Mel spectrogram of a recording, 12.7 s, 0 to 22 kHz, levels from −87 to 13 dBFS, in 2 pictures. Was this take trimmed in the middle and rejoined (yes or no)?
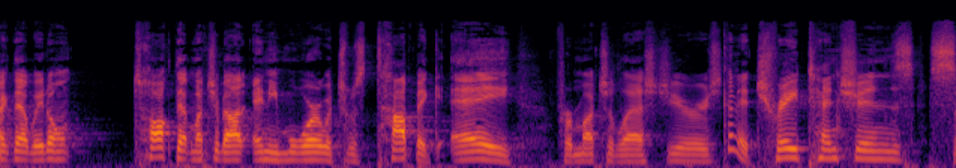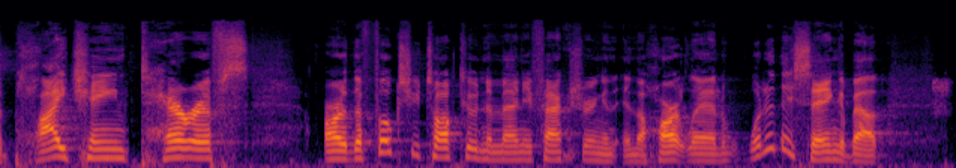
yes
